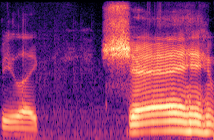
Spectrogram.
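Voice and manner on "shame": put-on slightly drunk, drawn-out, jeering voice. Voicing a drunk character pointing at the druid: slightly drunk shout. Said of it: "slightly drunk 'cause he failed one save".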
